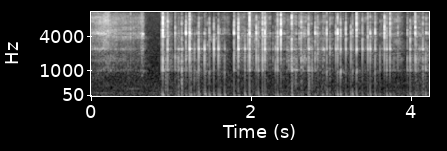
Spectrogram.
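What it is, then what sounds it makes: Wooden coaster. A small, flat, solid square wooden coaster held in one hand is tapped fast with long matte black nails. After a soft hiss and a brief pause, a quick, uneven stream of crisp, bright clicks follows. Each tap is dry, with almost no ring.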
